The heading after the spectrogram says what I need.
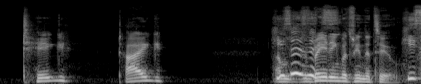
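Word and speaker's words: Tadhg: How to pronounce it? Tighe.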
